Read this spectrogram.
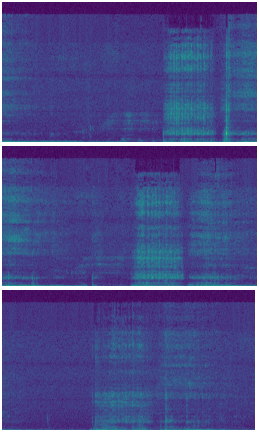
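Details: Basset Hound puppies sleeping, snoring in long rough, rumbling breaths; three loud snores arrive a few seconds apart with quieter, softer breathing between them.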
